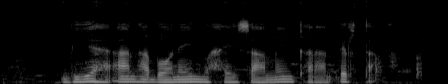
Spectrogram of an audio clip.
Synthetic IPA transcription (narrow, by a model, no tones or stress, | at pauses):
bɪjɐɦɐ̰ʔaːnɦɐbɔːnɛjnʊħɑjsaːmɛjŋkʰɐɾaːnɖɪrt̪ʰɐ̰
